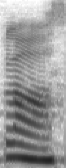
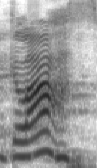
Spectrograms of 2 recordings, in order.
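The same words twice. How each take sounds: First: It is said with a Southern English accent. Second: It is said with a Northern English accent.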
